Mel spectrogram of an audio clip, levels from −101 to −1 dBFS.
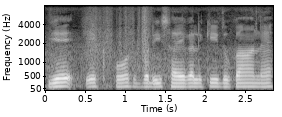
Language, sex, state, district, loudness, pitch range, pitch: Hindi, male, Haryana, Rohtak, -17 LUFS, 125-130 Hz, 130 Hz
